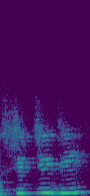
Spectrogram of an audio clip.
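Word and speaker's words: しち: शिची भी बोलते हैं, लेकिन जब हम टाइम की बात कर रहे हैं तो हम 7 को नाना नहीं बोलेंगे, हम 7 को शिची बोलेंगे, ये आपको याद रखना है।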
